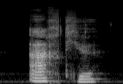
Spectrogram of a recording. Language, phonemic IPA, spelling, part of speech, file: Dutch, /ˈaːxtjə/, Aagtje, proper noun, Nl-Aagtje.ogg
- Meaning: a diminutive of the female given name Agatha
